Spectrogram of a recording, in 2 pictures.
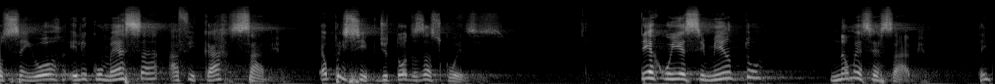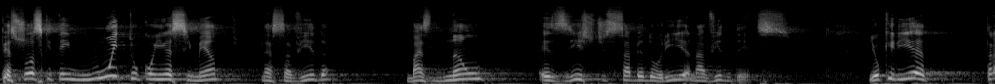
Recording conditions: large echoing room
